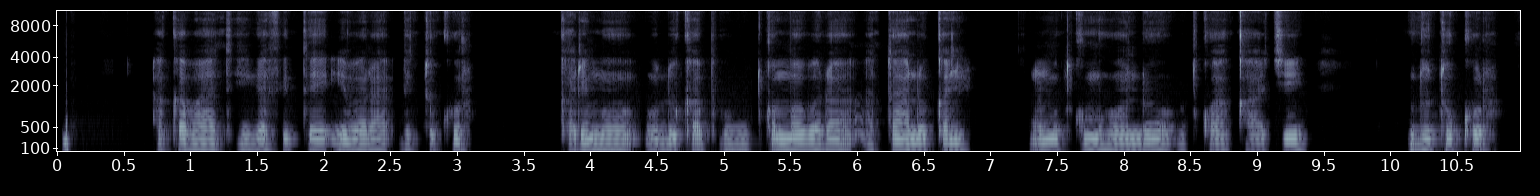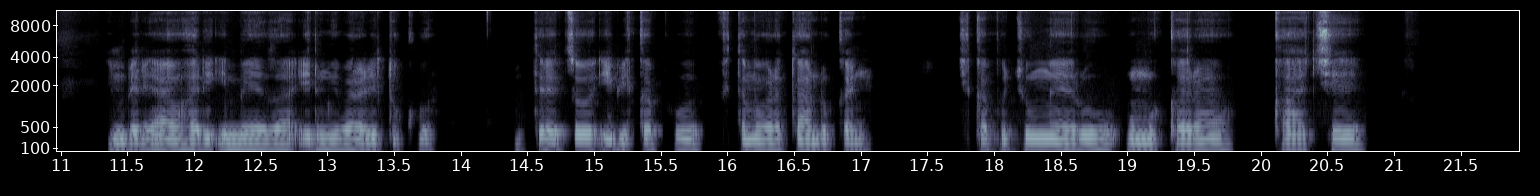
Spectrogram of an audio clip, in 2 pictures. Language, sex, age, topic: Kinyarwanda, male, 18-24, finance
